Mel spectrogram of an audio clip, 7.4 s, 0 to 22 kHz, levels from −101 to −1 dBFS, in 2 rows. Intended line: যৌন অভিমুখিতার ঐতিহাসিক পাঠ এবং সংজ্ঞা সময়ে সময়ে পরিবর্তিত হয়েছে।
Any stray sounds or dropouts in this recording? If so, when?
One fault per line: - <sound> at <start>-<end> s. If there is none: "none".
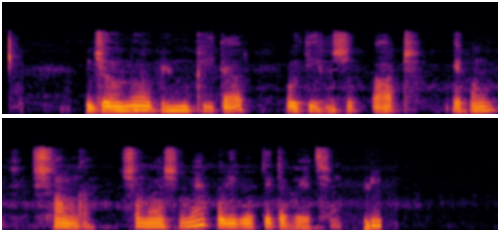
- laugh at 6.4-6.6 s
